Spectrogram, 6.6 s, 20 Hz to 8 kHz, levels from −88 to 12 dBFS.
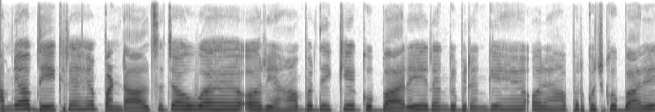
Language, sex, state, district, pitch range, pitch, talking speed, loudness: Hindi, female, Bihar, Vaishali, 235-255 Hz, 245 Hz, 210 wpm, -15 LUFS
